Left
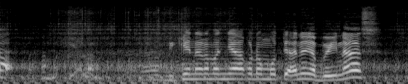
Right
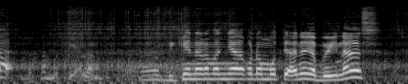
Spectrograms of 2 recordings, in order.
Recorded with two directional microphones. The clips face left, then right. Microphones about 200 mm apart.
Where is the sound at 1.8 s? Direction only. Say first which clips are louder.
Right 4 dB; 45° right (ahead or behind).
